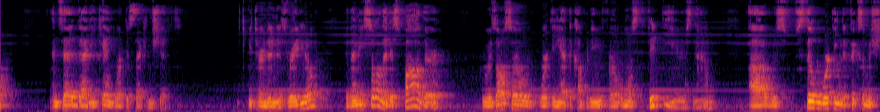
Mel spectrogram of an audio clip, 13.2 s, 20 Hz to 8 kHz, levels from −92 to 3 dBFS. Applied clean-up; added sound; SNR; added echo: neural separator model SepFormer DNS4.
